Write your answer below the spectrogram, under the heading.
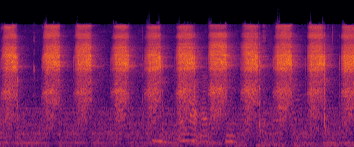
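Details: Sulky young common hill myna asking for bread makes loud grating hisses, around ten evenly spaced bursts, with faint soft sounds underneath.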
